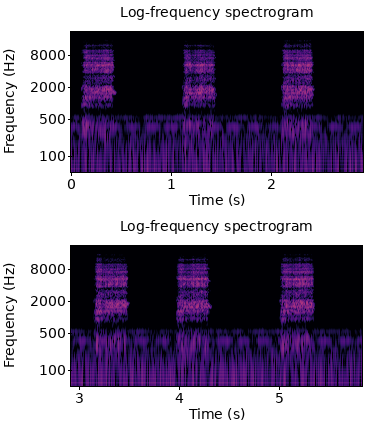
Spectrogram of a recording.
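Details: Wild barn owls in a monitored nest box. Harsh, breathy hissing screeches, each under half a second, repeat about once a second, with a low steady hum underneath.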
